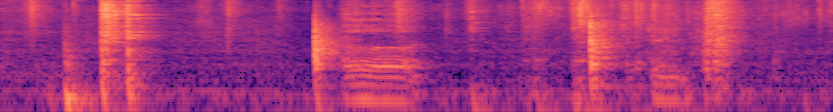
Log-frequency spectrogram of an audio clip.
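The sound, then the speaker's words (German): Onions being cut with a knife on a cutting board next to a kitchen sink. A few irregular knocks and clatters are interrupted by brief talk. “neben dem Spülbecken habe ich links ein Schneidbrett und rechts ist die Ablage. Da liegt das ganze Gemüse drauf. Schneide es bei beiden Zwiebeln.”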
